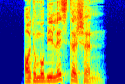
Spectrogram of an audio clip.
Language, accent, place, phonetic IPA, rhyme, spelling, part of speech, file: German, Germany, Berlin, [aʊ̯tomobiˈlɪstɪʃn̩], -ɪstɪʃn̩, automobilistischen, adjective, De-automobilistischen.ogg
- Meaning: inflection of automobilistisch: 1. strong genitive masculine/neuter singular 2. weak/mixed genitive/dative all-gender singular 3. strong/weak/mixed accusative masculine singular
